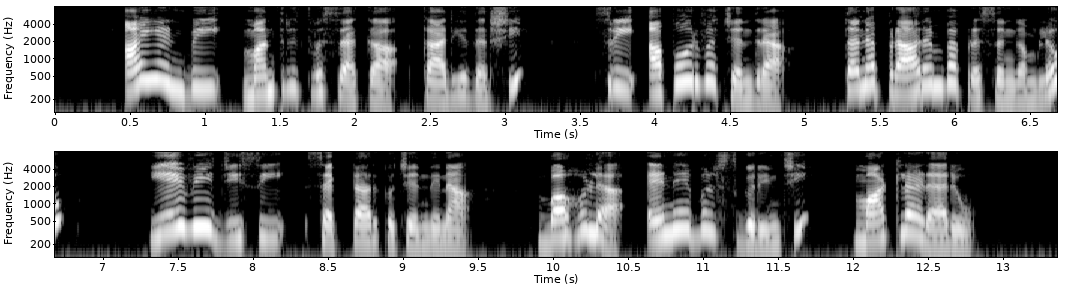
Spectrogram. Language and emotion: Telugu, neutral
